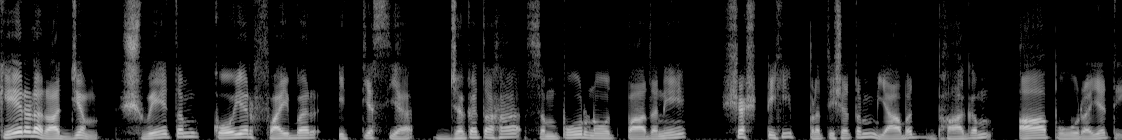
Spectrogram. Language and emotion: Sanskrit, neutral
